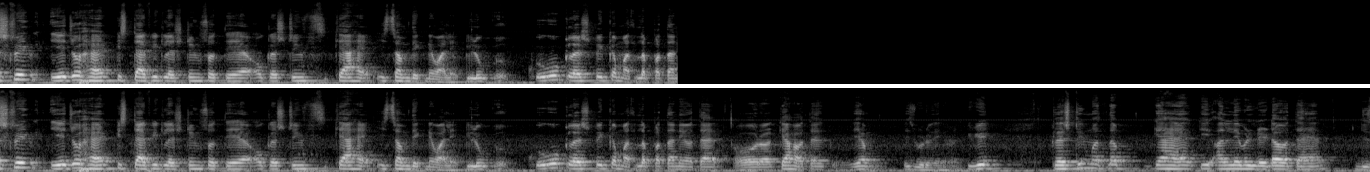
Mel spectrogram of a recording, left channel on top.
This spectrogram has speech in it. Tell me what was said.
ये जो है किस टाइप की क्लस्टरिंग्स होती है और क्लस्टरिंग्स क्या है इसे हम देखने वाले हैं कि लोगों को क्लस्टरिंग का मतलब पता नहीं होता है और क्या होता है ये हम इस वीडियो में देख रहे हैं। क्योंकि क्लस्टरिंग मतलब क्या है कि अनलेबल्ड डेटा होता है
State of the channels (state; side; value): drops out; left; at 6.8 s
